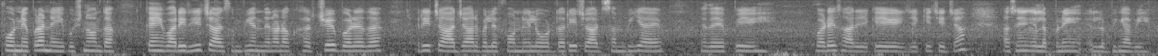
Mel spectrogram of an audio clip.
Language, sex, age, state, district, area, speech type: Dogri, male, 30-45, Jammu and Kashmir, Reasi, rural, spontaneous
